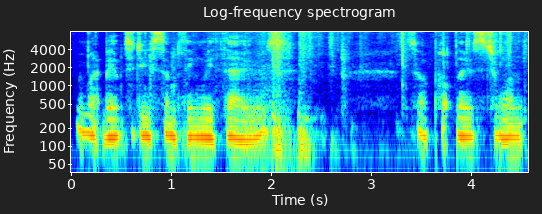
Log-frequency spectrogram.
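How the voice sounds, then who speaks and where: An older woman, croaky with hay fever, chatting casually as she works through a craft tutorial. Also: sits low, normal speed, background noise. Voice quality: gravelly. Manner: chatty, relaxed, thinking aloud. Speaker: craft channel host.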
